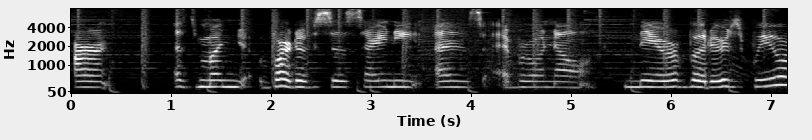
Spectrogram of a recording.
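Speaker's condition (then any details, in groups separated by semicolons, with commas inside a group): Friedreich's ataxia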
